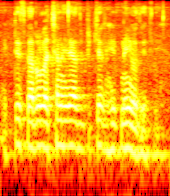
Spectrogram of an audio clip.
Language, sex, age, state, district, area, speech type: Hindi, male, 30-45, Uttar Pradesh, Ghazipur, urban, spontaneous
